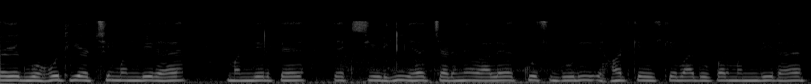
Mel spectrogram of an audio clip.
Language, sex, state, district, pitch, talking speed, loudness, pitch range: Hindi, male, Bihar, Madhepura, 180 Hz, 165 wpm, -42 LUFS, 175-185 Hz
